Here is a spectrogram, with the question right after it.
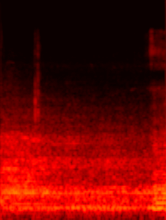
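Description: Race cars at the Spa circuit, a steady engine drone and whir passing close by, running alone without talk for under two seconds.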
